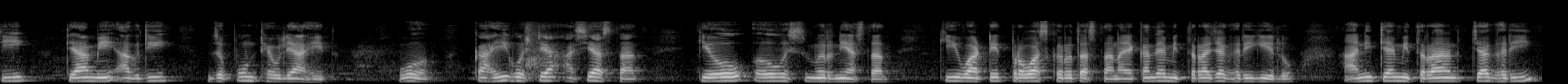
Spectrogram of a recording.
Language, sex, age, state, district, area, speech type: Marathi, male, 30-45, Maharashtra, Sangli, urban, spontaneous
